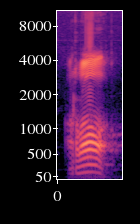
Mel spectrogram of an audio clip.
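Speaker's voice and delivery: "Ra" heavy, with a backed, o-like vowel; thick ra. Shown as a demonstration. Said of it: "Begitu misalnya".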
